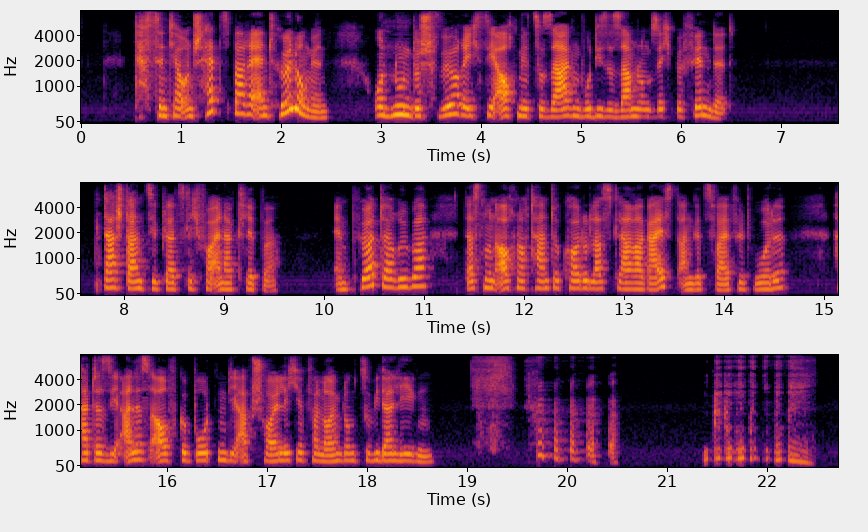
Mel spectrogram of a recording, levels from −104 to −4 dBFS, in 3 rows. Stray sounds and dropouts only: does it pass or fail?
fail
